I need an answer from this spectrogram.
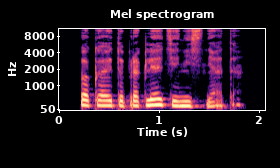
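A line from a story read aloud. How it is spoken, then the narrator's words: Quiet, bitter. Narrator (Russian): чувствуя горечь на языке, произнесла я тихо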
